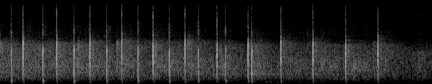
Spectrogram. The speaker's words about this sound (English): Hay que darle un aplauso a cada uno de ellos. Give a round of applause to each and every one of them.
